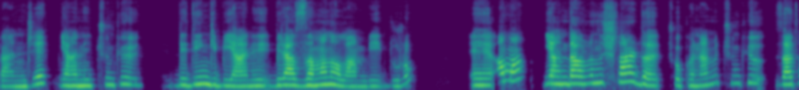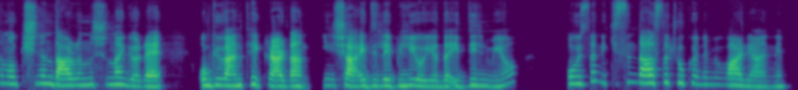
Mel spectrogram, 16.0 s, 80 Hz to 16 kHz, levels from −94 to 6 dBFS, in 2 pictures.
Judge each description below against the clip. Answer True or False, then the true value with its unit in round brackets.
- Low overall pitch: False (230 Hz)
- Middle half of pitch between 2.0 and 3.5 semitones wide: False (4.5 semitones)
